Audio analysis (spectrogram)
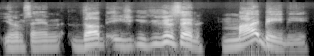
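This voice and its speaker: A stuffy-nosed man co-hosting a gaming stream, his pitch jumping all over as he jokes and swears. He sounds close to the mic in a dry room with no echo. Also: normal speed. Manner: animated, swears freely, bursts of laughter. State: stuffy nose. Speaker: gaming podcast co-host. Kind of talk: casual live-stream chat.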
